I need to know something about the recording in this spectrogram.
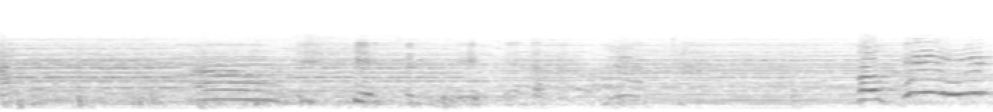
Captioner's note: laughs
